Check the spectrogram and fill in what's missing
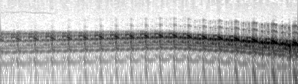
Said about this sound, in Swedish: Ja, men det börjar oscillera liksom. Och ett analog delay som börjar själv oscillera. Det blir som, det går ju liksom att nästan använda som en jävla synt.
